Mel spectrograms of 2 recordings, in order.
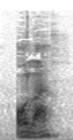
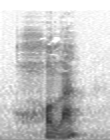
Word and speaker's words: hola: And as I'm sure everyone already knows, hola means hello. You don't pronounce the H, so it's not hola, it's hola.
